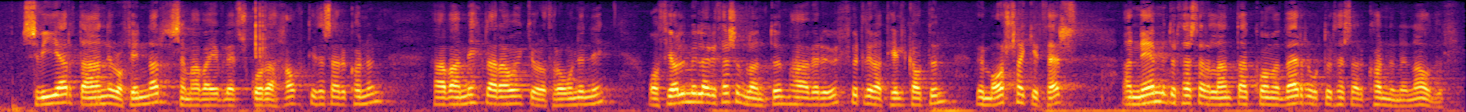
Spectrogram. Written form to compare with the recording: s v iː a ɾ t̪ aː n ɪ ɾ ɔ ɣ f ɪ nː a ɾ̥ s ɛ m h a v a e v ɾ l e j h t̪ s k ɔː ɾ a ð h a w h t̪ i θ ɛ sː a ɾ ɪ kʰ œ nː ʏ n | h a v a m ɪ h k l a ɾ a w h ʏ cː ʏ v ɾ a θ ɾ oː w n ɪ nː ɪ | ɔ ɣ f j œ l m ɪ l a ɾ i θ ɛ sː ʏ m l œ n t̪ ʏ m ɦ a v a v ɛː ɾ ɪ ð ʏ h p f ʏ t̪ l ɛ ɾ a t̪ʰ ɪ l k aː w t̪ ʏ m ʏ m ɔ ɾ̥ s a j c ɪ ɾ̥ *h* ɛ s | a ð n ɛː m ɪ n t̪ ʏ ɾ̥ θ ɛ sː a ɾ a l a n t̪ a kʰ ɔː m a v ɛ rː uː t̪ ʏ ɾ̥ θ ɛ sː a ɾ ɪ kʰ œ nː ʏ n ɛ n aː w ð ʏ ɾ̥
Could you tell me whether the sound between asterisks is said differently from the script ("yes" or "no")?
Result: yes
